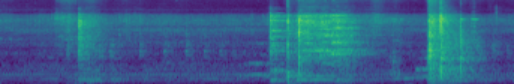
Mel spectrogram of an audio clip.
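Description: Kheer with jaggery, dry ginger and chopped coconut being stirred in a pot, with three bursts of metal spoon scraping and clinking against the pot between quiet gaps.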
